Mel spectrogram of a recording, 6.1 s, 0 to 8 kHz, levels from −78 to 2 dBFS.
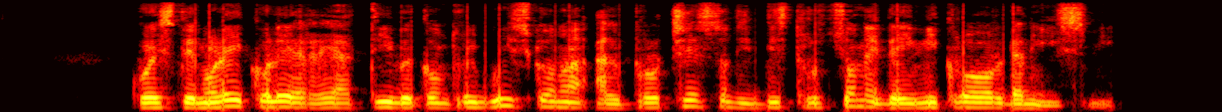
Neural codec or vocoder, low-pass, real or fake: codec, 16 kHz, 16 kbps, FreqCodec, smaller model; 7.2 kHz; fake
